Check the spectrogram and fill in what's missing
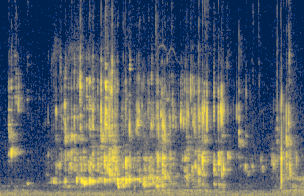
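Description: Water trickles and drips from a big cup into a small cup for the Achamana ritual, a light, close patter of splashes that swells and fades over a few seconds, with no voices.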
